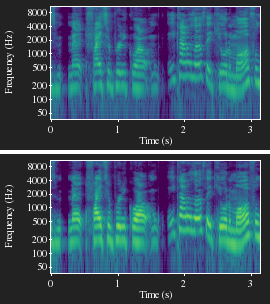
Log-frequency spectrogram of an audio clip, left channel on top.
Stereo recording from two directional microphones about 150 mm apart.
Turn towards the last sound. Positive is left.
turn(degrees=-35)  # may be behind; listen again after turning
